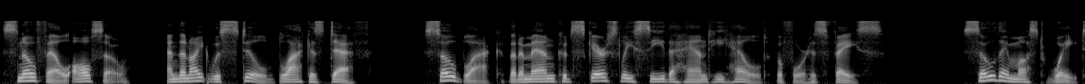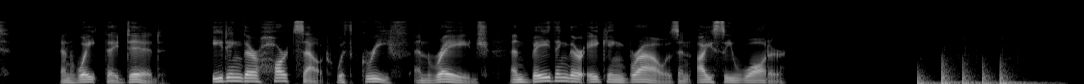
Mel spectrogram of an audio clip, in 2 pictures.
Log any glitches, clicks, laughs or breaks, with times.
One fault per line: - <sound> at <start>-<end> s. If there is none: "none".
- thud at 20.0-21.6 s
